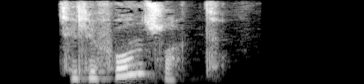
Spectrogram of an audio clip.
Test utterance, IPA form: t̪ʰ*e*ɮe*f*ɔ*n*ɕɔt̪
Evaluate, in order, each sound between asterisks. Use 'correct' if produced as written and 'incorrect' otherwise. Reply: correct, correct, correct

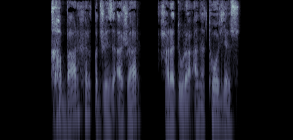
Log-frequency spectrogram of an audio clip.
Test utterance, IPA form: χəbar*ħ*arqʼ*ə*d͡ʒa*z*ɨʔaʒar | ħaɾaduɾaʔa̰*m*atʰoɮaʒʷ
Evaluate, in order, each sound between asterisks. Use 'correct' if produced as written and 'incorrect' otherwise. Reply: incorrect: x, correct, correct, incorrect: n

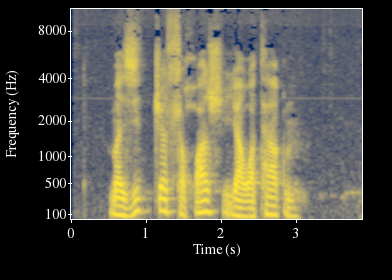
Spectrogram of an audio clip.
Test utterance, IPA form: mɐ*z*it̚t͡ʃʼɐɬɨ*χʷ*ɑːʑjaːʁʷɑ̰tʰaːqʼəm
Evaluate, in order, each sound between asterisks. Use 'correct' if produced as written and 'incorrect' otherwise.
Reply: correct, correct

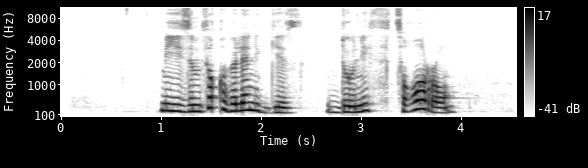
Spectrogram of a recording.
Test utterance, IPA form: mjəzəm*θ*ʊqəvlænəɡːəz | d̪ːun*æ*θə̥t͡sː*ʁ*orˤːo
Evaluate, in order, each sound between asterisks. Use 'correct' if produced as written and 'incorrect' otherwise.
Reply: correct, incorrect: i, correct

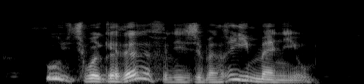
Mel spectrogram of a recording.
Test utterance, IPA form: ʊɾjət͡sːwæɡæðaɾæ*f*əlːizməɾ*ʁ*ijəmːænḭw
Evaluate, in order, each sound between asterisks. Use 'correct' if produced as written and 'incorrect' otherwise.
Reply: correct, correct

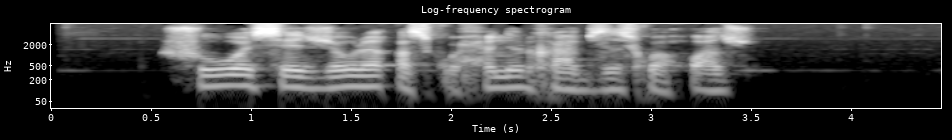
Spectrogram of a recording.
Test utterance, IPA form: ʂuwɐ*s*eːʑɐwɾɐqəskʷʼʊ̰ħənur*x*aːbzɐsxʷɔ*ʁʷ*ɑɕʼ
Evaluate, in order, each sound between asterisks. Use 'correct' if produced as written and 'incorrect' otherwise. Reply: correct, correct, incorrect: χʷ

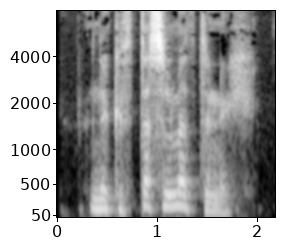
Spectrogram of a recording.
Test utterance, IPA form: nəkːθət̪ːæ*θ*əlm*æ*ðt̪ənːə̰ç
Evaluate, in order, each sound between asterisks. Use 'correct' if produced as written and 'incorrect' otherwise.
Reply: incorrect: s, correct

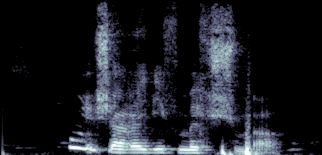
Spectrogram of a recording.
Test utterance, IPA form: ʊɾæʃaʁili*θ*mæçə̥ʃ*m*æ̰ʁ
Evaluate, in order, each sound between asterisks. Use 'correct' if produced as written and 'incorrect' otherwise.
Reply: incorrect: f, correct

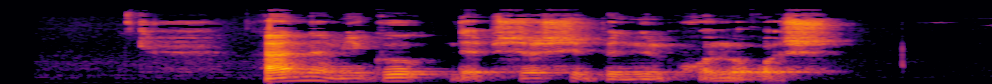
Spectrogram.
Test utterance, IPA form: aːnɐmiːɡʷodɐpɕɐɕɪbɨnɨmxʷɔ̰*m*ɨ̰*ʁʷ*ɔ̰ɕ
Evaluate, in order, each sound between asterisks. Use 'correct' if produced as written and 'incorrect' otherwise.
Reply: correct, correct

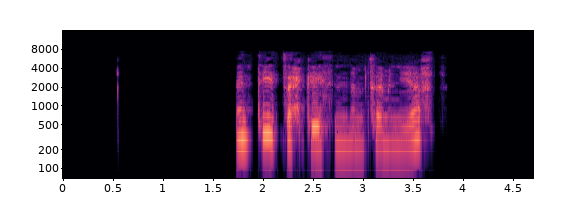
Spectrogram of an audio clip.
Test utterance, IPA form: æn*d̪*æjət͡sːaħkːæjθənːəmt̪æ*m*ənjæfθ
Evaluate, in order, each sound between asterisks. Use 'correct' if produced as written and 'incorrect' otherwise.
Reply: incorrect: t̪, correct

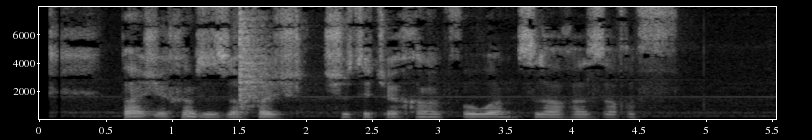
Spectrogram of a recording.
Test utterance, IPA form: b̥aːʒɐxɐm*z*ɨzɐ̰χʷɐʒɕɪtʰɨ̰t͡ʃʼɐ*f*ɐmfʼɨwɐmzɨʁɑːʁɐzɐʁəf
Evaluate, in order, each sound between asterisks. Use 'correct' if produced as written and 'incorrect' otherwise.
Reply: correct, incorrect: x

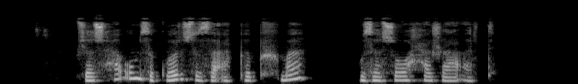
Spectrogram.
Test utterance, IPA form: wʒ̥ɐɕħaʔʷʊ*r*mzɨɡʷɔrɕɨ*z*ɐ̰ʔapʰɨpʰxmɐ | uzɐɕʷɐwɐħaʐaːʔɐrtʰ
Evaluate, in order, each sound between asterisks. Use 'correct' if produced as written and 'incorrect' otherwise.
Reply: incorrect: none, correct

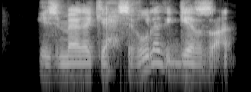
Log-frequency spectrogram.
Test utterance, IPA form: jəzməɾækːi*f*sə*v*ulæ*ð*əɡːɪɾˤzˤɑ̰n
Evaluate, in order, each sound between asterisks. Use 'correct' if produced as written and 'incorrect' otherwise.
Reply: incorrect: ħ, correct, correct

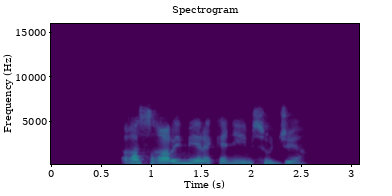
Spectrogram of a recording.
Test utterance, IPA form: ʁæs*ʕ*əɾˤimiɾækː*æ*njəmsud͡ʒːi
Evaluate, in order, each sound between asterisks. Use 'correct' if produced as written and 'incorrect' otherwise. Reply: incorrect: ʁ, correct

